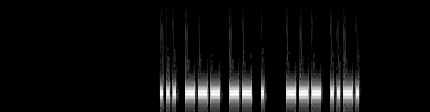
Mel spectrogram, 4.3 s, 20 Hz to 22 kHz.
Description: Morse code, heard as a keyed tone, about 34 wpm, 700 Hz. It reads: SOME OF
